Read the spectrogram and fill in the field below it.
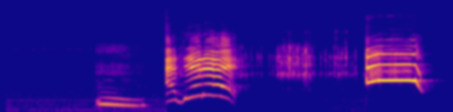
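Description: A drink slurps through a straw.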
